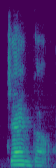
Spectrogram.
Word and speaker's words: Django: words within those names Django the D is silent django Django family well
